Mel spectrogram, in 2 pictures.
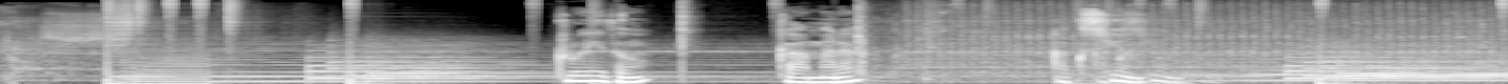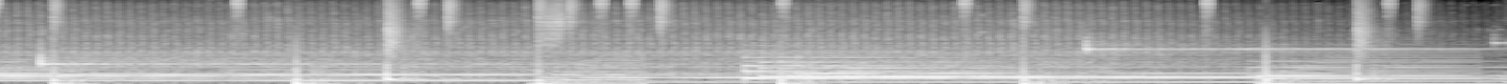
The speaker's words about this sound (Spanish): Así que vamos a la cortinilla y regresamos. Ruido de fondo MX en todas las redes sociales. Vamos a la cortinilla y regresamos en unos segundos.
